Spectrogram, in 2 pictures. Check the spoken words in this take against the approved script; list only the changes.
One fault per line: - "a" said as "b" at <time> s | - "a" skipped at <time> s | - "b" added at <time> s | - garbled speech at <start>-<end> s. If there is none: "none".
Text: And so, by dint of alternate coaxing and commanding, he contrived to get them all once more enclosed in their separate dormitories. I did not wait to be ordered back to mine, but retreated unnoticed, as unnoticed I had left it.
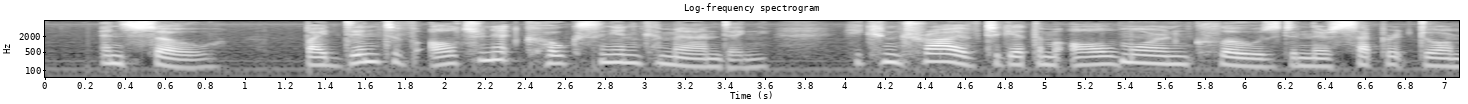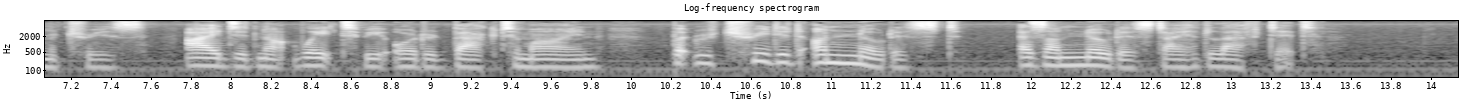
- "once" skipped at 5.3 s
